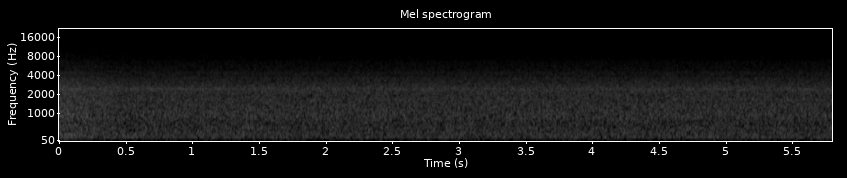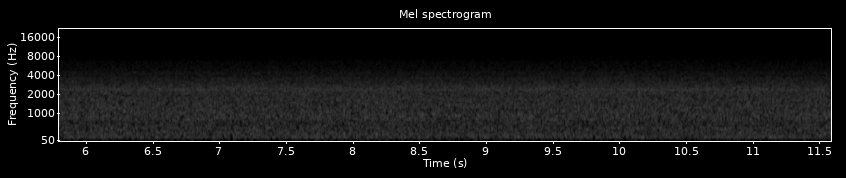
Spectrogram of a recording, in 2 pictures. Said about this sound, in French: Par la nature verdoyante et abondante. Le bruit du ruisseau vous apaise.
